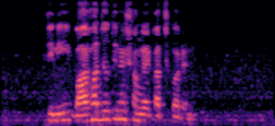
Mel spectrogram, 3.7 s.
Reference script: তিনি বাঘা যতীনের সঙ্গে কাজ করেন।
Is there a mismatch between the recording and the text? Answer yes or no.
no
